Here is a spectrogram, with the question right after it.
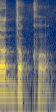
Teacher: অ কে একটু ওর মত উচ্চারণ করি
